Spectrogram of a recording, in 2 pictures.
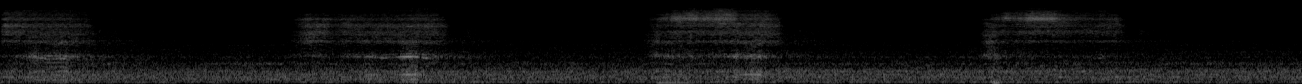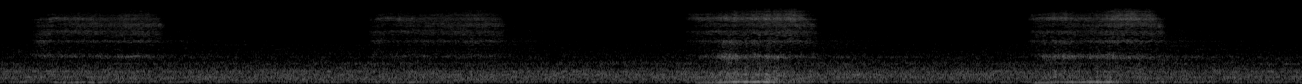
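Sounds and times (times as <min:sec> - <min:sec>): man snoring: 0:00.0 - 0:01.2, 0:02.9 - 0:04.7, 0:06.4 - 0:07.9, 0:09.8 - 0:11.3, 0:13.4 - 0:14.8, 0:16.7 - 0:18.2, 0:19.9 - 0:21.3, 0:23.3 - 0:24.8.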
